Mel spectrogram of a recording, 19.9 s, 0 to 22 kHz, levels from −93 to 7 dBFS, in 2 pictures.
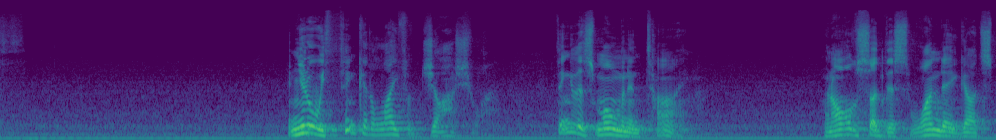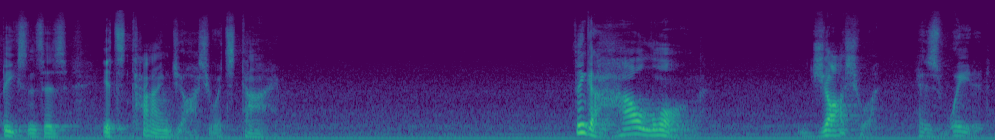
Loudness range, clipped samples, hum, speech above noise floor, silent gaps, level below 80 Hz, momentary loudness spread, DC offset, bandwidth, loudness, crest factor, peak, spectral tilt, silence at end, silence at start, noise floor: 10 LU; under 0.1%; none; 20 dB; none; -52 dBFS; 25 LU; under 0.1%; 15.5 kHz; -32 LUFS; 24 dB; -10 dBFS; -6 dB/octave; 0 s; 0 s; -51 dBFS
